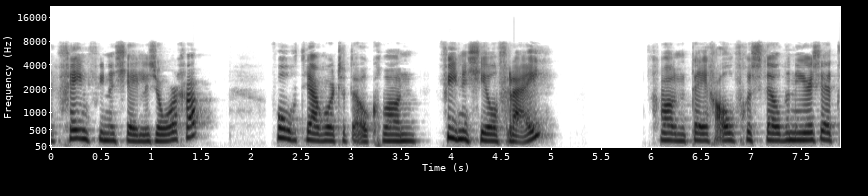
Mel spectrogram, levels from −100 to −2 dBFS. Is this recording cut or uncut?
uncut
